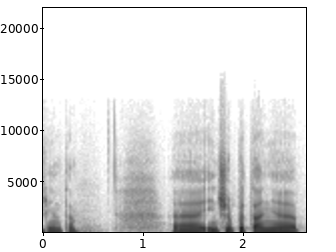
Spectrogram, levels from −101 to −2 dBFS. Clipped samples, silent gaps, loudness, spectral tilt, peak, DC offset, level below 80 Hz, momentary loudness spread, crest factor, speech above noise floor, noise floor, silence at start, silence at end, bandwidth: under 0.1%; none; -27 LUFS; -7 dB/octave; -8 dBFS; under 0.1%; -52 dBFS; 22 LU; 20 dB; 27 dB; -53 dBFS; 0 s; 0.1 s; 9.8 kHz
